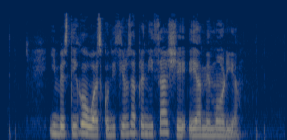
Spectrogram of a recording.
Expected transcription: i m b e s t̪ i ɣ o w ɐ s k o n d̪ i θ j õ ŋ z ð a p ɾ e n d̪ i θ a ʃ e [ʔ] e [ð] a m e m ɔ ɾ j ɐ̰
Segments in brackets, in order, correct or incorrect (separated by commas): correct, incorrect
